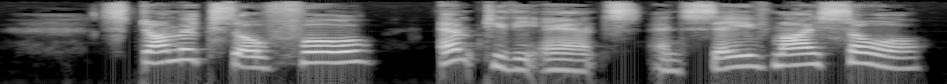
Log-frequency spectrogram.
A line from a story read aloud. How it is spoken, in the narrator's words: turkey cried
